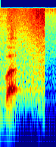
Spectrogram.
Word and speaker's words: Pew: Itu hasil penelitian dari lembaga namanya Pew Research Center. Tulisannya PEW tapi dibacanya P.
